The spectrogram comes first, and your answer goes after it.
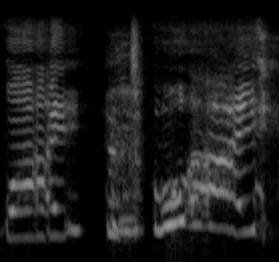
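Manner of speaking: high wailing shout, near crying; anguished cry. Acted.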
